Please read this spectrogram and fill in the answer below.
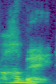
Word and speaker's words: Abe: In America, we pronounce it Abe, but it's pronounced Abe.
